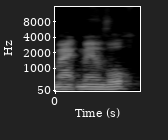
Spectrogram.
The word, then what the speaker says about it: McMinnville: out to a in McMinnville McMinnville McMinnville McDowell yeah like there's so many Vegas it's spelled mcmenville but uh the vocals call it McMinnville the math capital I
